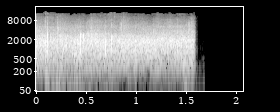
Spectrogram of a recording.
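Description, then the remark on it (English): A crowd claps steadily in a dense burst of applause, fairly loud, lasting about a second and a half before cutting off abruptly into silence. “All right, give everybody a round of applause so I can get back up on stage.”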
